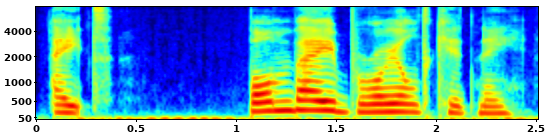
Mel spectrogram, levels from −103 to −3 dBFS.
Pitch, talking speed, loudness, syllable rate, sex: 210 Hz, 70 wpm, -17 LUFS, 4.3 syllables/s, female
